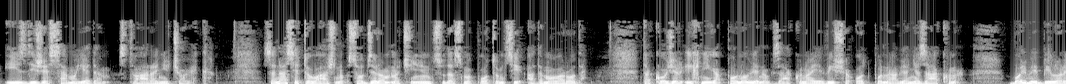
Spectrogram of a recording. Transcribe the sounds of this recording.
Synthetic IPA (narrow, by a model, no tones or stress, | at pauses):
izd̪iʒe̞samo̞je̞d̪anst̪ʋaːɾaɲe̞t͡ʃo̞̰ʋjḛkʰḁ | z̥anaːsje̞t̪o̞ːʋaːʒno̞so̞bziɾo̞mnat͡ʃiɲenit̪sud̪asmo̞po̞t̪o̞mt̪siʔad̪amo̞ʋaɾo̞d̪a | t̪ako̞ːd͡ʑe̞ɾikɲiɡapo̞noʋʎe̞no̞ɡzaːko̞naje̞ʋiʃe̞ʔo̞d̪po̞naːʋʎaɲazaːkʰo̞na̰bo̞ʎebibiːlo̞ɾ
